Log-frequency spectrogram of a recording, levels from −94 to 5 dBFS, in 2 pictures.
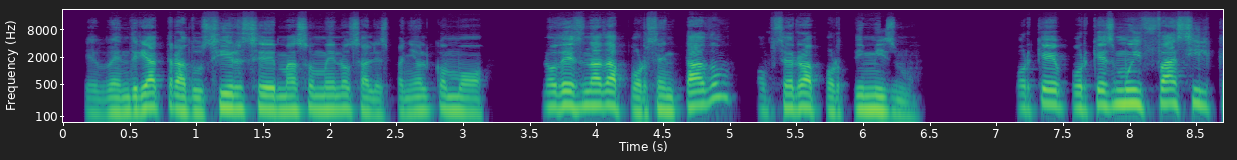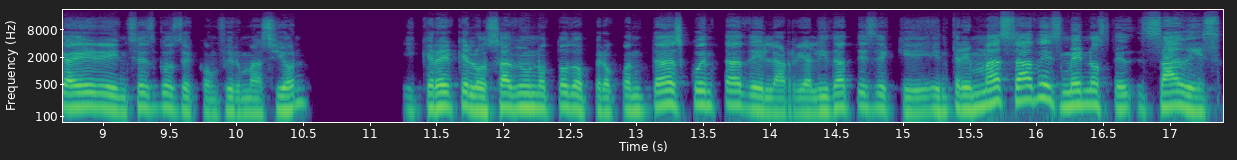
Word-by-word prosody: que 120 -1 -11
vendría 130 +5 +2
a 155 - -2
traducirse 145 +1 +1
más 140 +1 -1
o - - -1
menos 140 0 -2
al 125 -2 -3
español 125 +4 -6
como, 130 -4 -3 0.4
no 165 0 -2
des 170 -1 +3
nada 170 -4 +4
por 125 -4 -3
sentado, 165 - 0
observa 145 +2 0
por 125 -3 -6
ti 140 +3 -3
mismo. 120 -10 -1 0.7
¿Por 155 -2 -9
qué? 180 0 +2
Porque, 155 +2 -2
es 175 - 0
muy 190 0 +5
fácil 190 -3 0
caer 160 0 +3
en 140 -4 0
sesgos 150 0 -3
de 130 -3 -4
confirmación 125 - -4 0.7
y 135 -2 -14
creer 155 +3 +2
que 165 +1 0
lo 140 -2 +4
sabe 155 +2 +2
uno 150 -3 0
todo 150 -4 -1
pero, 125 -2 -5
cuando 135 -1 -4
te 165 - 0
das 180 -3 +3
cuenta 175 -1 0
de 145 -3 +1
la 125 -1 -2
realidad, 130 +5 -2
es 155 -2 -5
de 145 -2 -4
que 130 +1 -4
entre 140 +2 0
más 190 +8 +3
sabes, 225 -1 +3
menos 175 0 +1
te 150 +1 -4
sabes, 140 -2 +1
145 Hz, 185 wpm, -22 LUFS, 130-160 Hz, 0.7 s, muy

